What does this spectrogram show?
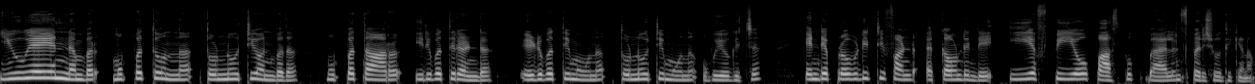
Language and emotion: Malayalam, neutral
